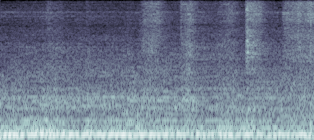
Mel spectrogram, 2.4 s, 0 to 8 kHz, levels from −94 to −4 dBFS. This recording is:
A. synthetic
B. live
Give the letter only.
A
